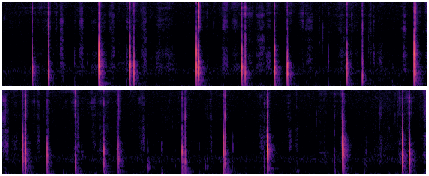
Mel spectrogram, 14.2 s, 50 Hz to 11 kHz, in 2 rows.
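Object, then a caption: Silicone pop-it fidget toy. Fingertips press and pop the hollow bubbles of an octagonal blue silicone pop-it fidget toy lying flat on a glittery surface. About twenty quiet, dry, short pops come at an uneven pace, each a soft snap centered near 690 Hz with almost no ring. A faint steady hum sits underneath.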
